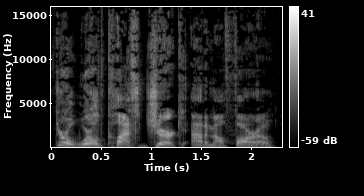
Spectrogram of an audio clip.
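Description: A man voicing a spirited, touchy preteen girl in an audiobook, raised high and excitable. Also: full character voice. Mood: angry. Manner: high, excitable, quick to anger.

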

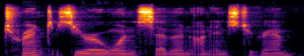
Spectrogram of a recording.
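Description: A man with a gravelly, husky voice chatting as a podcast guest, emphatic and self-mocking. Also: mid-range voice, steady tone, normal speed. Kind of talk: casual chat.

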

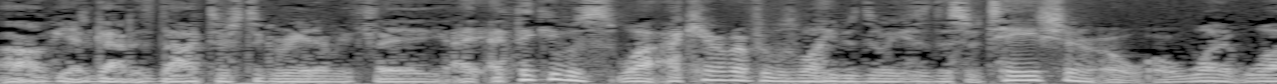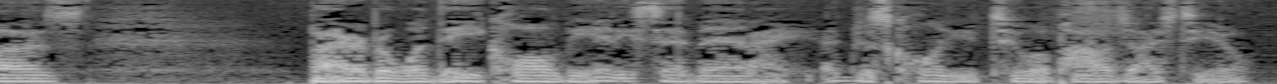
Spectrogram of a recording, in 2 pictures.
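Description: A man on a faith podcast sharing a candid personal testimony, earnest and reflective with soft trailing asides. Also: fairly low pitch, fast talker, background noise.

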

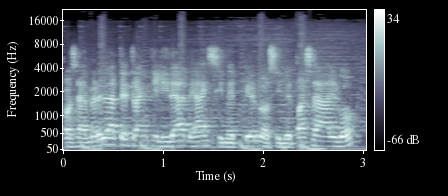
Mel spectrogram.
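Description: A man's voice: mid-range voice, fast talker, music in the background. A man with a Spain Spanish accent, telling anecdotes as co-host in a casual chat and acting out the voices in his quotes. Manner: animated anecdote teller, acts out voices in quotes.

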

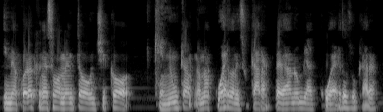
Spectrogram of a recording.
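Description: A man's voice: mid-range voice, flat delivery, fairly quick, gravelly, a little mellow. A young man hosting a podcast, sharing a personal faith testimony in an earnest way, acting out his own prayers aloud and laughing between lines. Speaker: podcast host. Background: faint music.

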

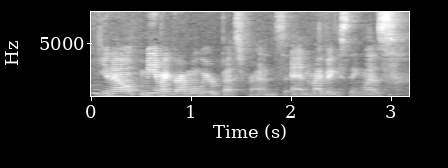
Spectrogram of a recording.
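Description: A woman's voice: deep voice, fast, sharp tone, slight background noise. A woman in her twenties, a podcast guest chatting candidly and laughing easily. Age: 20s. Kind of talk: casual podcast chat.

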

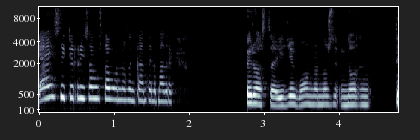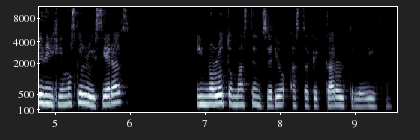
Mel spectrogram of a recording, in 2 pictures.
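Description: Chatty northern Mexican woman, mellow voice. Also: fairly high pitch. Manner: chatty, rambling, mixes in English slang. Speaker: podcast host. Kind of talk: casual voice-memo podcast.

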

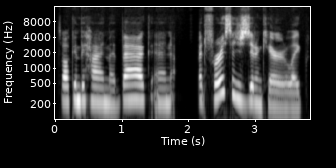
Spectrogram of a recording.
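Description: A young woman of Mongolian and German background who lives in Thailand is a podcast guest, candidly telling her story in casual chat with many fillers. Her medium-pitched voice is a little mellow and clean at a measured pace, recorded in a clean studio with no echo.

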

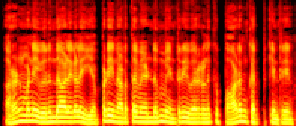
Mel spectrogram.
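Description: A man's voice: medium pitch, a little mellow, no room sound, studio quality, natural voice. A man voicing a bold young warrior envoy. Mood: indignant. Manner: rapid, scolding torrent of words. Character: young bold male warrior envoy, indignant and sharp-tongued.

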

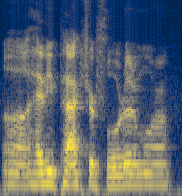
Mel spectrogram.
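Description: A man's voice: mid-range voice, completely flat delivery, fast, fairly bright tone. A young man co-hosting a casual podcast, upbeat and full of playful questions. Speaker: podcast co-host.

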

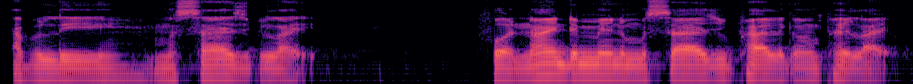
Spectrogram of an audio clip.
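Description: A man's voice: fairly low pitch, fairly even intonation, quick pace, a little mellow. A young man from Tennessee, a podcast guest, chatting casually in laid-back slang about his business. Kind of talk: casual chat.

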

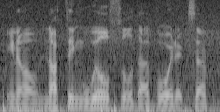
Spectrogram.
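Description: A man's voice: mid-range voice, level tone, normal speed, a little hiss or hum. A man hosting casual street interviews, asking questions with frequent fillers and affirming murmurs.

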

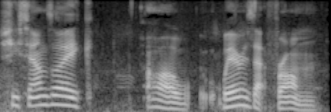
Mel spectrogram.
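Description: A man's voice: on the high side, big pitch swings, slow pace, a bit bright, a little hiss or hum. A young man co-hosting a casual reaction chat, blunt and jokey, swearing freely. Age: young adult. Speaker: co-host.

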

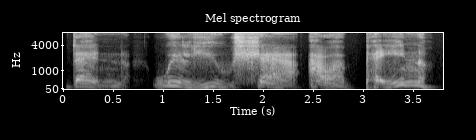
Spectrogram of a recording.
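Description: A man doing a slow, hissing creature voice. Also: fairly high pitch, sing-song, creaky, bright, forceful tone, breathy edge, no echo, voice pushed up, exaggerated voice. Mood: menacing. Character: hissing malevolent many-minded rat creature voice.

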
